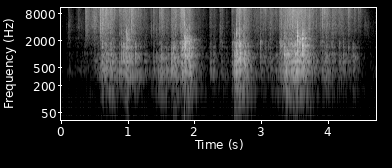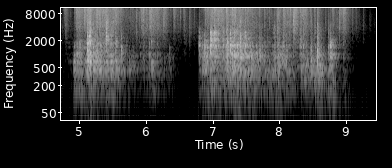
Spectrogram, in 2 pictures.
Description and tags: DRAGGING CHAIN
For the 2021 version of Christmas Carol I recorded myself dragging and dropping and rattling a number of heavy chains. During the Marley Scrooge scene I would clip out segments from these recordings for the chain sounds.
